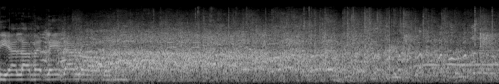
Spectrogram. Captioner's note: audience laughing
